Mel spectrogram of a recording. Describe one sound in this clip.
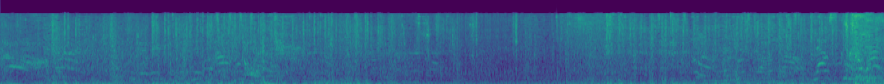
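A gun fires rapid bursts of electronic shots.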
